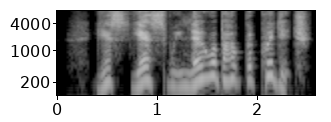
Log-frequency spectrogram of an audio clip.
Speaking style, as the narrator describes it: said Hermione in a tense voice

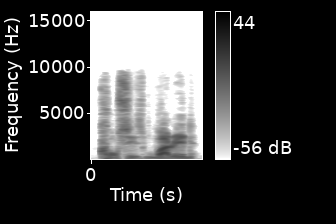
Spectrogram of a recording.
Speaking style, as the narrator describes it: growled Moody

